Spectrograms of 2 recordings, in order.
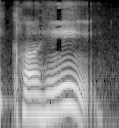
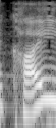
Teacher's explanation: ਖਾਹੇ ਨਾਸਕੀ ਉਚਾਰਨ ਹੈ, ਖਾਏ ਨਹੀਂ ਬੋਲਣਾ। ਖਾਏ ਉਦੋਂ ਬੋਲਣਾ ਜਦੋਂ ਖੱਖੇ ਨੂੰ ਕੰਨਾ ਤੇ ਈੜੀ ਨੂੰ ਸਿਆਰੀ ਹੋਏਗੀ, ਖਾਏ।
